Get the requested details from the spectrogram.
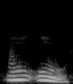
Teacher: उ, ऊ हे औष्ठ्य आहेत. ओठांनी त्यांचा उच्चार होतो.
